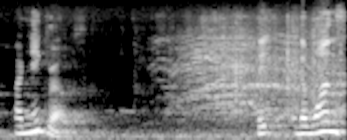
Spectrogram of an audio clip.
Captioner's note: scattered applause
